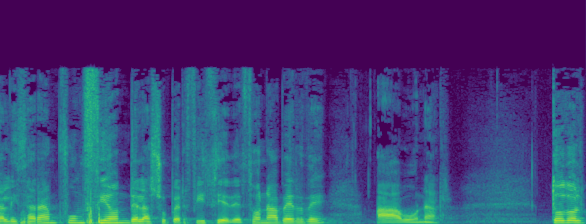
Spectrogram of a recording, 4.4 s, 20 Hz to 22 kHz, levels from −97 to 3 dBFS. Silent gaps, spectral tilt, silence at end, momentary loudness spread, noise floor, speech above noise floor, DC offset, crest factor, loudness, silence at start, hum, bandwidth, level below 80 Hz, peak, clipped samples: none; -5 dB/octave; 0 s; 8 LU; -44 dBFS; 27 dB; under 0.1%; 16 dB; -17 LUFS; 0 s; none; 15.5 kHz; -62 dBFS; -2 dBFS; under 0.1%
